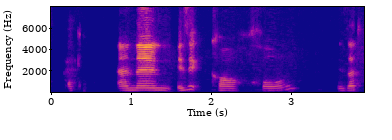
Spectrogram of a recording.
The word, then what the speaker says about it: Kajol: And then, is it Kajol? Is that how you say it? Kajol? K-A-J-O-L?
